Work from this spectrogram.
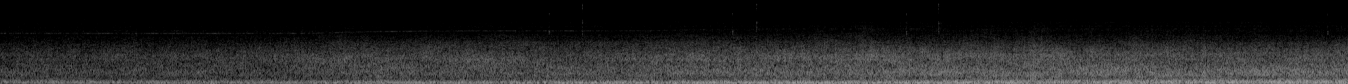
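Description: Steady broadband aircraft engine roar from a fixed-wing plane in the flight simulator DCS, continuous and fairly loud throughout, building slightly in intensity, with no talk.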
